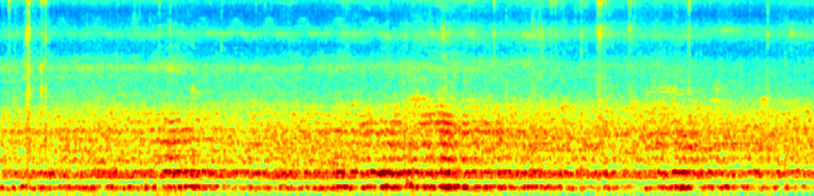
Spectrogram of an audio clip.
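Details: Giant honey bees at a wild forest nest being harvested for honey: a steady, dense droning hum with layered tones that holds without a break throughout, with faint broadband noise above.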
